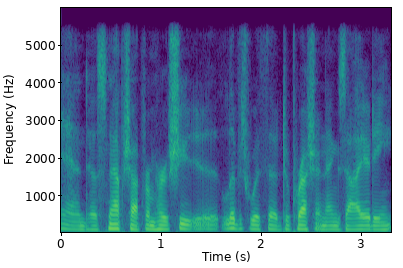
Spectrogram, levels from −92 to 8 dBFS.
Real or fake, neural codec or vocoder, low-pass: fake; codec, 16 kHz in and 24 kHz out, 0.6 kbps, FocalCodec, streaming, 2048 codes; 5.4 kHz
